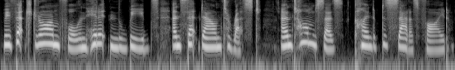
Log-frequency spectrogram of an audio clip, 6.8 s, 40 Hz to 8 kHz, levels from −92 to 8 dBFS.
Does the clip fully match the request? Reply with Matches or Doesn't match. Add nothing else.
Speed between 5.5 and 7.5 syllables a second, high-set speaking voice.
Doesn't match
